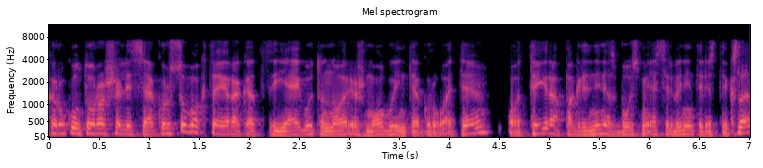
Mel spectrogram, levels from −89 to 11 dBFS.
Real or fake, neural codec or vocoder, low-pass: real; none; 7.2 kHz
